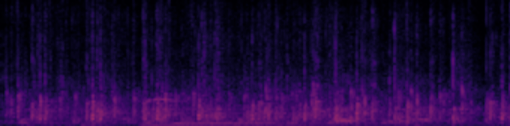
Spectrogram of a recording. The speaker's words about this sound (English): And everybody say, hallelujah. Clap your hands on the Lord and you may be seated.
